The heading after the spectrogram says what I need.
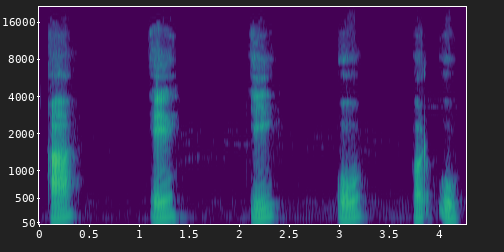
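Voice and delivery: each Spanish vowel said alone, clear and drawn out; vowel demo. Shown as a demonstration. Teacher to class, sounding out vowels clearly. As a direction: sound out आ, ए, ई, ओ, ऊ one at a time. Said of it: "यह है Spanish के vowels".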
